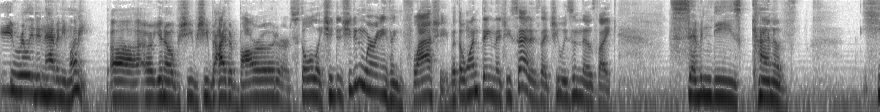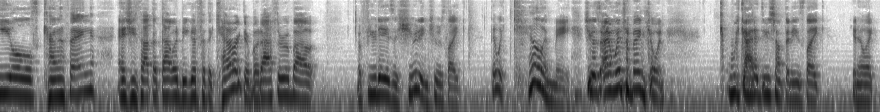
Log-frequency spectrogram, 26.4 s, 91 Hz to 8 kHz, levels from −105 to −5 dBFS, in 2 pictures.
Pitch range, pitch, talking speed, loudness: 135-180 Hz, 160 Hz, 200 wpm, -24 LUFS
